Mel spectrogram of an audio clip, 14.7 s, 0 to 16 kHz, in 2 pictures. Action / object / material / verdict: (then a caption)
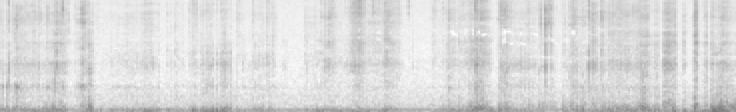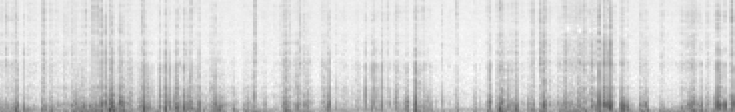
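scrape / glitter-covered foam snowman ornament / foam / none. Fingertips and long nails scratch and tap the glitter surface of a solid glitter foam snowman ornament held near the camera. The result is a dense, dry, low-heavy rustling scrape with quick taps that stays soft for the first half, then grows louder and busier from about 7 seconds on.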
